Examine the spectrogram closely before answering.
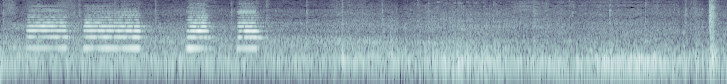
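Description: Vehicle horn giving four short toots at one steady pitch, the second a little longer, over the steady hum of a car driving, heard from inside the cabin. A sharp click sounds near the end.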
